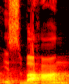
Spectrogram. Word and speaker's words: ইস্পাহান: আমরা প উচ্চারণ করি ইস্পাহান আরবিতে এটা উচ্চারণ হয় না আরবিতে হয় আল আসবাহানি বা উচ্চারণ হয় ইসবাহান বা আসবাহানি সেখান থেকে 70 হাজার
